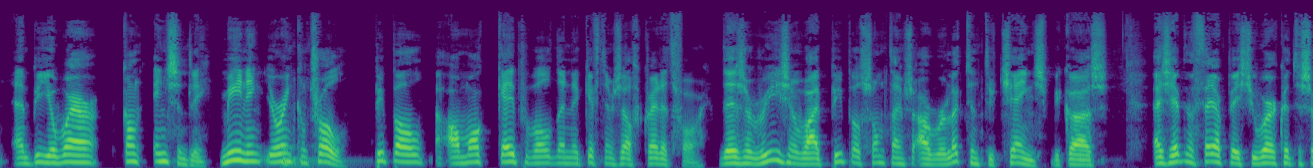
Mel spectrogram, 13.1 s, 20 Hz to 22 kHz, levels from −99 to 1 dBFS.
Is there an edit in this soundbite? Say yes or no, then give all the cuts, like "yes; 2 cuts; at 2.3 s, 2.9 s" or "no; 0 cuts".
yes; 2 cuts; at 3.7 s, 7.1 s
